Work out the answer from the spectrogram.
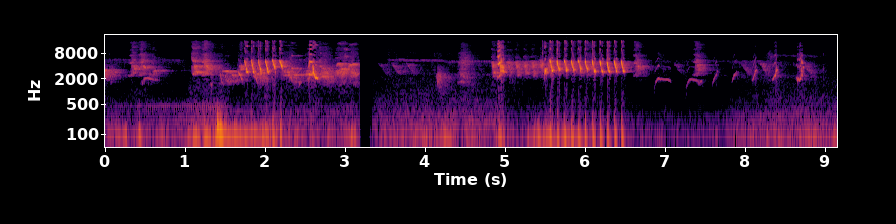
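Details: Lombok white-eye in full, dense 'tembakan rapat' song style: high twittering phrases broken by two long bursts of rapid, evenly pulsed notes, then scattered short upslurred whistles near the end.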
